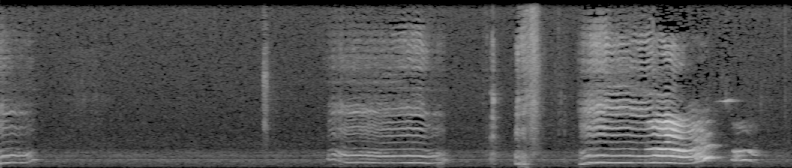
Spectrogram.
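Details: A dog making funny noises: three drawn-out, moaning whines with rich overtones. The first is short, the second held for about a second and a half, and the last rises and bends upward at its end, with brief clicks between them.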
